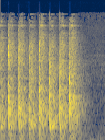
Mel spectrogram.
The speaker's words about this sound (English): So they go get the oil and they come back and they're knocking.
